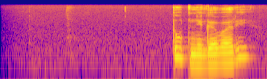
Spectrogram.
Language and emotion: Russian, neutral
